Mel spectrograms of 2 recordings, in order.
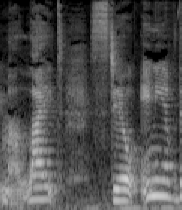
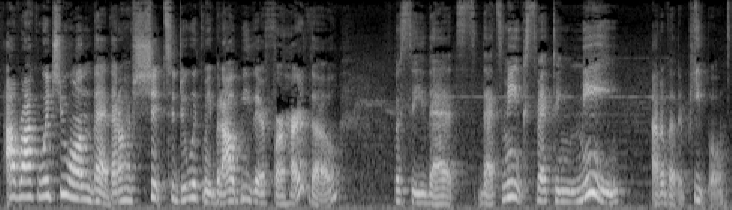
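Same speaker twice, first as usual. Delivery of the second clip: ordinary delivery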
